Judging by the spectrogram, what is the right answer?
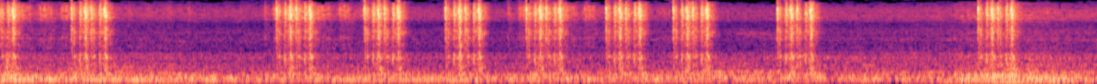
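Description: Camera shutters clicking in short, irregular shots, about two a second, over the low steady hum of an idling vehicle engine.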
